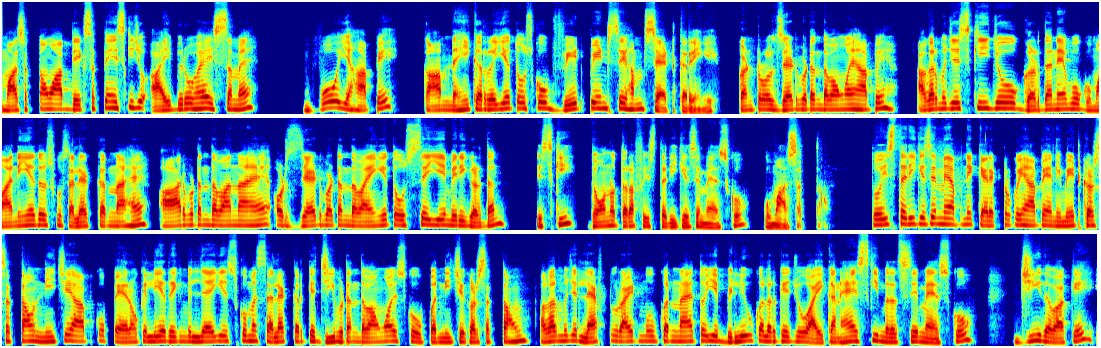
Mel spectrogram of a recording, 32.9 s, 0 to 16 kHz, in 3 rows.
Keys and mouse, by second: 5.5 click, 8.2 ctrl+z, 19.4 click, 19.4 ctrl+z, 19.8-20.6 middle drag, 21.7-22.0 shift+middle drag, 22.8 middle click, 23.8 click, 28.2 click, 28.8-29.9 middle drag, 30.9-31.4 middle drag.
